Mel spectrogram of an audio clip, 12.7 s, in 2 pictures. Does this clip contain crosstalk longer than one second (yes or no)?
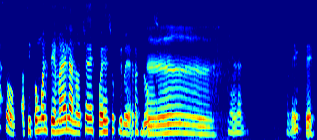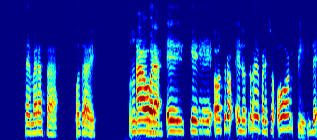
no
